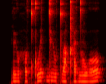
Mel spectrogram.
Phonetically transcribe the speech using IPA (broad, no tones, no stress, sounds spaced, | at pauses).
ɾ y u̯ h o t kʷʼ e t d y u̯ tʷ a qʰ ɪ d õ w o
